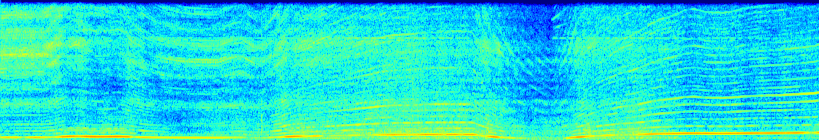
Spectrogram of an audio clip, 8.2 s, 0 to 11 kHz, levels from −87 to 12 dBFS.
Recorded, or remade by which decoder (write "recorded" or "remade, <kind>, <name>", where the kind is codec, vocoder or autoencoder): recorded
